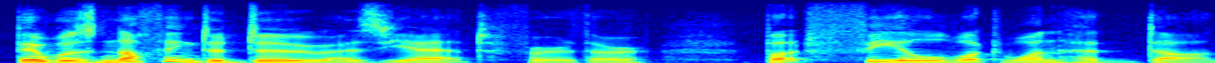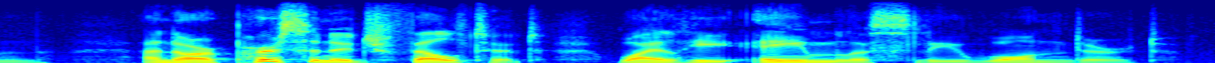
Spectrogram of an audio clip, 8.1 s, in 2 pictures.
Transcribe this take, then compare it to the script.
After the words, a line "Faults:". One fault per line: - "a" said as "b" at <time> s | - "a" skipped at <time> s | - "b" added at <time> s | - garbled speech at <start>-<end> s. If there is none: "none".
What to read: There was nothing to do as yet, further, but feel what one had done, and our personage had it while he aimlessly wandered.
There was nothing to do as yet, further, but feel what one had done, and our personage felt it while he aimlessly wandered.
Faults:
- "had" said as "felt" at 5.3 s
